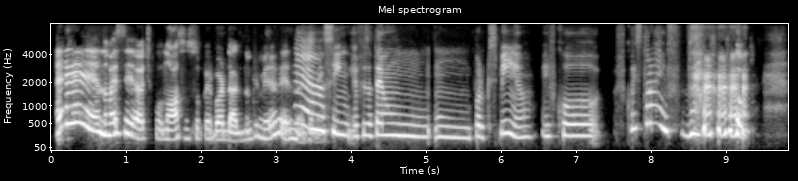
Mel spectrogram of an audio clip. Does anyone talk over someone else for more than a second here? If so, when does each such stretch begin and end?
none

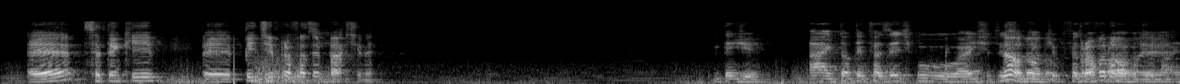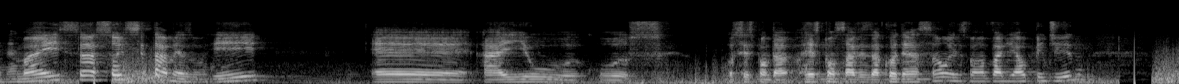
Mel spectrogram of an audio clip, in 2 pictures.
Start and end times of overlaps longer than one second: 10.0-12.1

